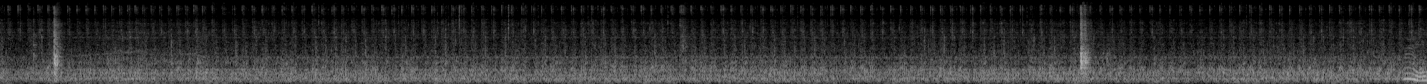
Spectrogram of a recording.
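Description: A Baby Lock Solaris 3 (Vision) embroidery machine stitches an in-the-hoop eagle zippered bag with a steady, even whir, fairly quiet and close, with a couple of sharp clicks along the way.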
